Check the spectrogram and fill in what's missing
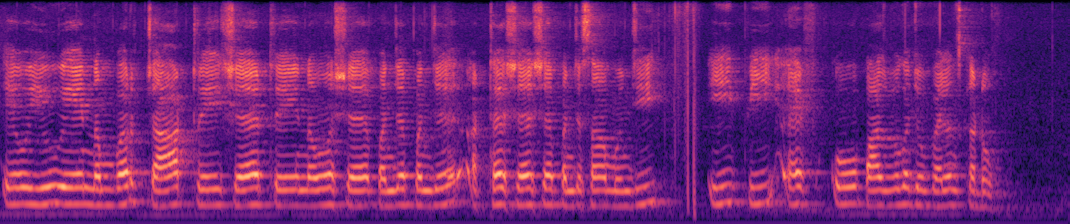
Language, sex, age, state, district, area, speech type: Sindhi, male, 45-60, Maharashtra, Thane, urban, read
